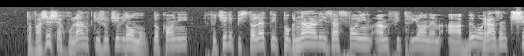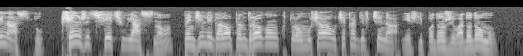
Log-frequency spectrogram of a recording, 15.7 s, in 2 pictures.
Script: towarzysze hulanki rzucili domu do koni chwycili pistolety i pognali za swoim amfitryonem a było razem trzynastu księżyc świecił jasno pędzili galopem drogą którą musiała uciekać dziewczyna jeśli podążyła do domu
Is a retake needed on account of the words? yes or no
no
